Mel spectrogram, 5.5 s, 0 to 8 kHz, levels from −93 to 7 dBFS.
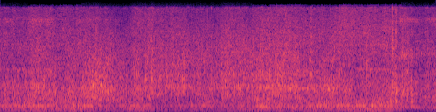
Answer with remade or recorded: recorded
